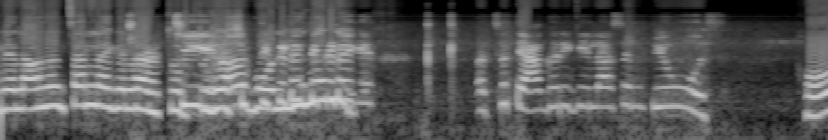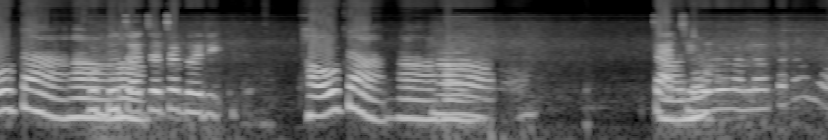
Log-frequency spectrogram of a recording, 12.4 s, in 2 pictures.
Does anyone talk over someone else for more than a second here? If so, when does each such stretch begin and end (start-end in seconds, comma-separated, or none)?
1.0-2.7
